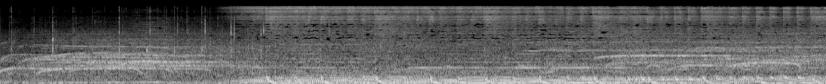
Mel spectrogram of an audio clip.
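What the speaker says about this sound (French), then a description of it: "je vous demande de les applaudir bien fort" Crowd cheering and whooping at a Paris manga and sci-fi fan convention cosplay show for a two-person music act, loud and sustained, swelling into a dense roar after a couple of seconds.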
